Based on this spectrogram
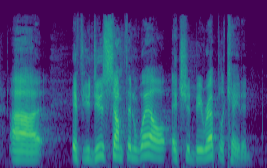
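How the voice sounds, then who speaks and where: A man with a Southern US accent, high-pitched and fairly quick, on a very clean recording with a silent background. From US South, Mississippi. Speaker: guest preacher. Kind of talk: sermon. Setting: church. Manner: animated.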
